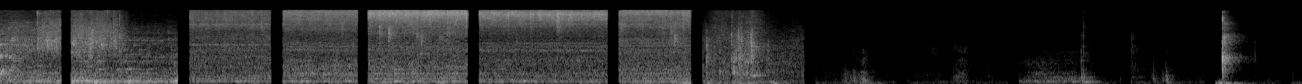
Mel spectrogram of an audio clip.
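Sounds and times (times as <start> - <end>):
water running from bathtub tap: 0.0 - 7.0.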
